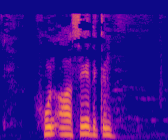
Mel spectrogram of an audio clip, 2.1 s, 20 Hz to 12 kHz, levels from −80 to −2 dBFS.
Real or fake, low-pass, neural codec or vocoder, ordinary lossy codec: real; 9.9 kHz; none; MP3, 32 kbps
